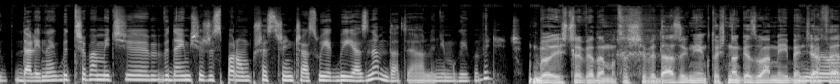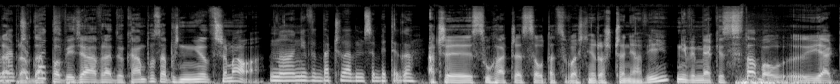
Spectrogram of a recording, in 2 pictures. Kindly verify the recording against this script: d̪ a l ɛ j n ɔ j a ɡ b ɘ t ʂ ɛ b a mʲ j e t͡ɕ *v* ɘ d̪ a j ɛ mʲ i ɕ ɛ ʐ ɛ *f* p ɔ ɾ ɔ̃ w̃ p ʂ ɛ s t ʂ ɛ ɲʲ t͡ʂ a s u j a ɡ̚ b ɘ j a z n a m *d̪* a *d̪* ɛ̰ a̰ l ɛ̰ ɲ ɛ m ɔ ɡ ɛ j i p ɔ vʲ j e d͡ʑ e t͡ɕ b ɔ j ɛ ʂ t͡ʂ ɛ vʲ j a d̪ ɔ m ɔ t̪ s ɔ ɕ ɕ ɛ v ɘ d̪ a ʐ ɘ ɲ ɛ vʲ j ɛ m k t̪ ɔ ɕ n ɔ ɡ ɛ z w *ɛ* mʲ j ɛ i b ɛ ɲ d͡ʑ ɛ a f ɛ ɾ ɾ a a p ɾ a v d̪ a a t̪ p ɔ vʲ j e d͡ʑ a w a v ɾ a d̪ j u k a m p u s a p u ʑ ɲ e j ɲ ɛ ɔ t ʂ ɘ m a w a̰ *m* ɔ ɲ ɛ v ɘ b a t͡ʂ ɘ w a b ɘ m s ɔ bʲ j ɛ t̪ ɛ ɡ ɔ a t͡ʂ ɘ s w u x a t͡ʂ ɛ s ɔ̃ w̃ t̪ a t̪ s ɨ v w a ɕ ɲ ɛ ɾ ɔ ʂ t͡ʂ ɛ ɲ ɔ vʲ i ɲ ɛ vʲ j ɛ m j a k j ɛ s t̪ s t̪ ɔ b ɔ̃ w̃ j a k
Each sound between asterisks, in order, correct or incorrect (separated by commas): correct, incorrect, correct, incorrect, incorrect, incorrect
